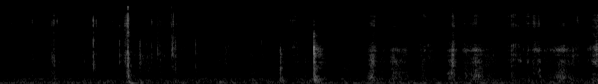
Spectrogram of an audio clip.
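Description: A metal blade scrapes curls off the edge of a solid, bright green dry soap bar. The sound is a quiet, irregular series of short, crisp, bright scratches and crunches that die away almost instantly, with little low end.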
